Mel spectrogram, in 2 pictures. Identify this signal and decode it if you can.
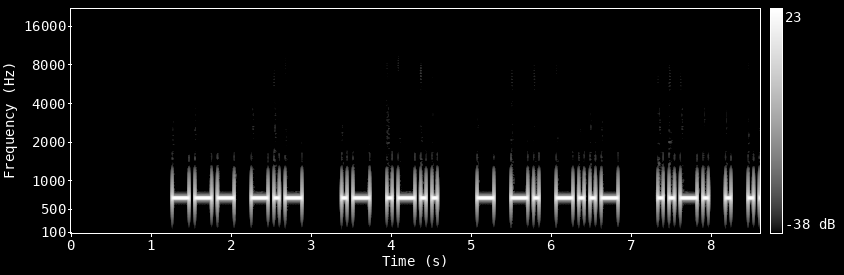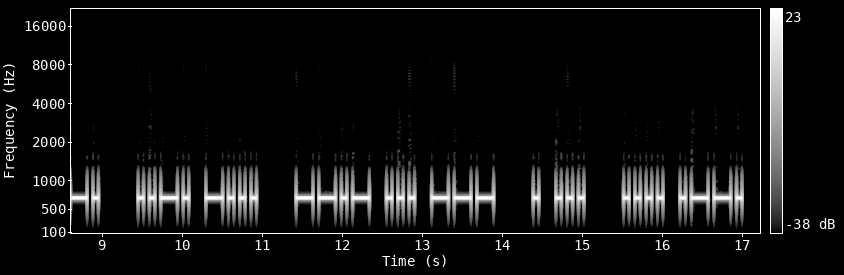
Morse code, heard as a keyed tone, about 17 wpm, 700 Hz. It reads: OK AL TNX FER FB QSO ES HP
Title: Practice QSO - Exchange 4 - Ending - 17wpm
